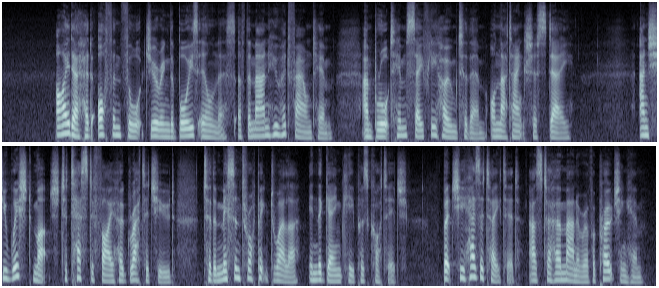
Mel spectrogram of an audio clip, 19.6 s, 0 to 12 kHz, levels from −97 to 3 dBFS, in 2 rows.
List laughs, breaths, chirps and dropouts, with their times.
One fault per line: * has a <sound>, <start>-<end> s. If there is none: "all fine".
all fine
